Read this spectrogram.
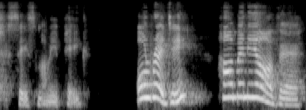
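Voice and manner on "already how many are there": grumbling. Acted. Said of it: "grumbles Daddy Pig".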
